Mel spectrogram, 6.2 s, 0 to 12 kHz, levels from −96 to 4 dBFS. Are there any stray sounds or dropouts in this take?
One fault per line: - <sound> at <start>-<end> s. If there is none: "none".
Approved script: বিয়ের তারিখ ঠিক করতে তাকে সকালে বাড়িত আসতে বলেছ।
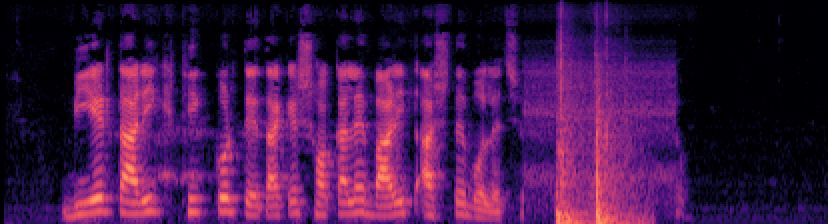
- squeak at 4.2-4.9 s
